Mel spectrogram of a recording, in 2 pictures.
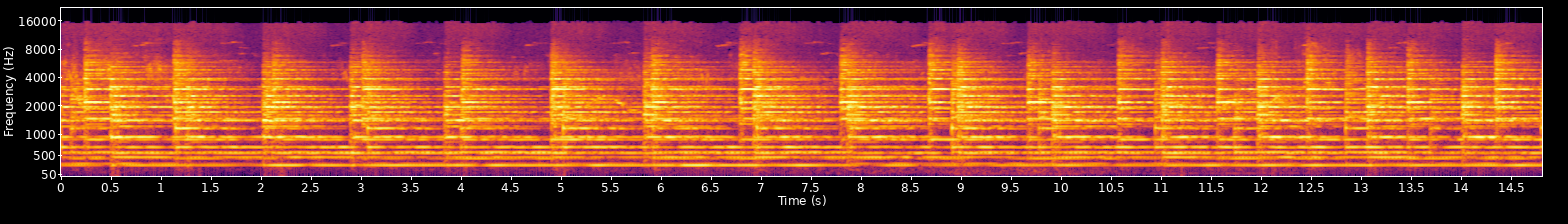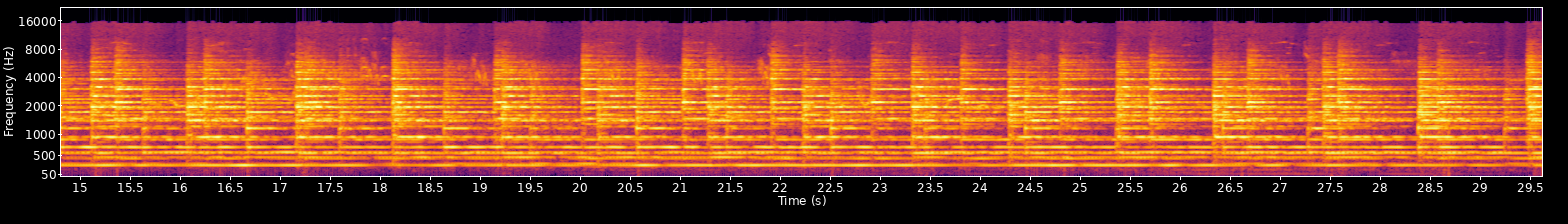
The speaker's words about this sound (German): Es ist 12 Uhr. Sie hören die Glocken der Pfarrkirche Aschach an der Donau in Oberösterreich.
